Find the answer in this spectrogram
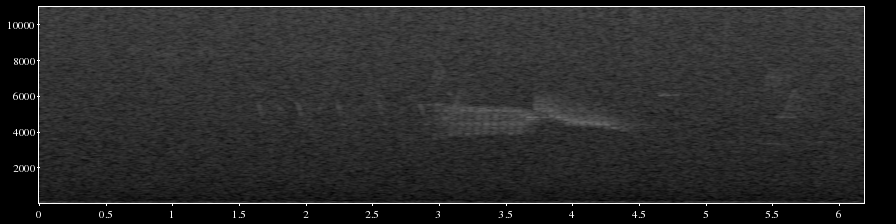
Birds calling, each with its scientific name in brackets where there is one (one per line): Pacific-slope Flycatcher (Empidonax difficilis)
Orange-crowned Warbler (Leiothlypis celata)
